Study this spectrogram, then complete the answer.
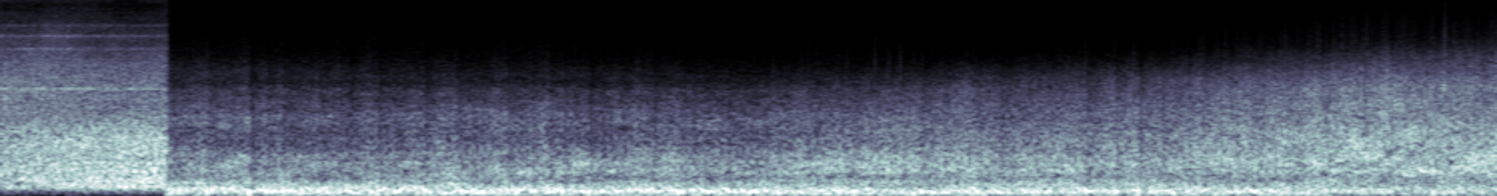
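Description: A jet engine rumbles deeply as a jet takes off and climbs.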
